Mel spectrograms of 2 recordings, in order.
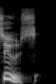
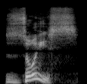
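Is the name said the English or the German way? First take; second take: English; German. First: The name is said the English way. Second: The name is said the German way. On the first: "an anglicized pronunciation" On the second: "the standard German pronunciation"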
